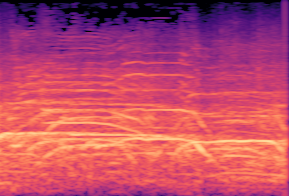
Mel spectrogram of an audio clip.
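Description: A crowd of children shouting and cheering at once, many high voices overlapping, with one long held call.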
